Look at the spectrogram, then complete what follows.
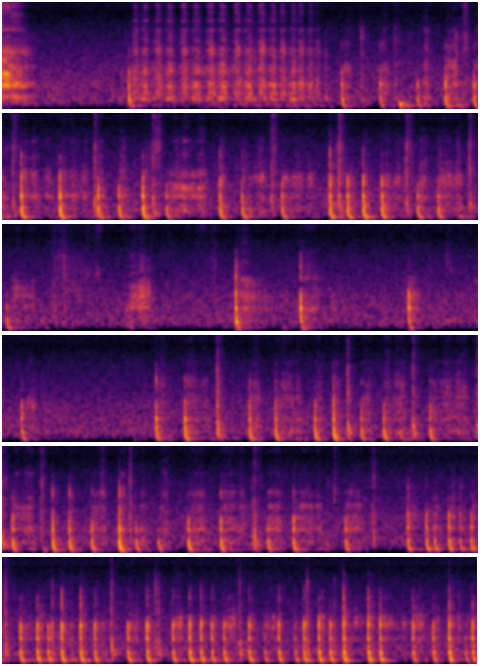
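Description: Apple Pencil tip tapping and writing on an iPad Pro screen covered with a paper-like matte protector: scattered light taps and short scratchy strokes, then a quick run of handwriting strokes near the end.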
